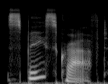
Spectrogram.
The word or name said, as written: spacecraft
